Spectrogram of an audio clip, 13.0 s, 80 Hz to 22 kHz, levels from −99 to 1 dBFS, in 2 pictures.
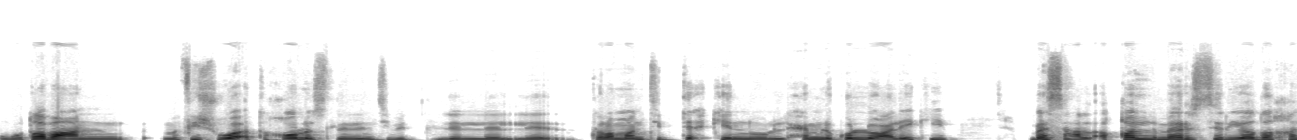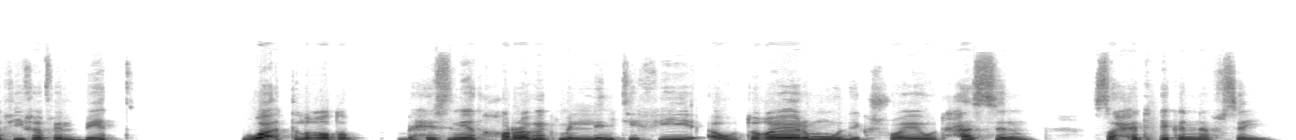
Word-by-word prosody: وطبعًا 170 Hz, -2 st, +7 dB, 0.2 s
ما 180 Hz, -, -8 dB
فيش 220 Hz, +2 st, -7 dB
وقت 225 Hz, +1 st, +5 dB
خالص 210 Hz, -3 st, +3 dB
للي 165 Hz, +1 st, -3 dB
أنتِ 195 Hz, +1 st, -9 dB
بت 190 Hz, -1 st, -10 dB
لل 165 Hz, -1 st, -6 dB
لل 160 Hz, +1 st, -5 dB, 0.2 s
طالما 180 Hz, +3 st, +2 dB
أنتِ 215 Hz, +1 st, -7 dB
بتحكي 220 Hz, +3 st, -5 dB
إنُه 185 Hz, -4 st, -3 dB
الحِمل 205 Hz, +5 st, -2 dB
كُلُّه 215 Hz, +1 st, +3 dB
عليكِ، 215 Hz, +2 st, +1 dB, 0.5 s
بس 245 Hz, +3 st, +2 dB
على 240 Hz, -2 st, 0 dB
الأقل 255 Hz, +4 st, +2 dB
مارسي 270 Hz, +1 st, +1 dB
رياضة 240 Hz, +4 st, +3 dB
خفيفة 255 Hz, +1 st, -4 dB
في 225 Hz, -, -5 dB
البيت، 220 Hz, +7 st, -6 dB, 0.6 s
وقت -, -, +6 dB
الغضب، 185 Hz, -6 st, 0 dB, 0.2 s
بحيث 240 Hz, +8 st, -7 dB
إن 245 Hz, -, 0 dB
هي 265 Hz, -, +1 dB
تخرجِك 250 Hz, +2 st, 0 dB
من 220 Hz, -, 0 dB
اللي 200 Hz, +3 st, -3 dB
أنتِ 250 Hz, 0 st, -5 dB
فيه، 230 Hz, +4 st, -5 dB
أو 180 Hz, -, -3 dB
تغيَّر 235 Hz, +6 st, +4 dB
مودِك 220 Hz, -2 st, -2 dB
شوية، 190 Hz, 0 st, -3 dB
وتحسِّن 235 Hz, +1 st, -3 dB, 0.3 s
صحتِك 245 Hz, +3 st, -4 dB
النفسية. 180 Hz, -6 st, -6 dB
215 Hz, 195 wpm, -24 LUFS, 190-240 Hz, 0.6 s, وطبعًا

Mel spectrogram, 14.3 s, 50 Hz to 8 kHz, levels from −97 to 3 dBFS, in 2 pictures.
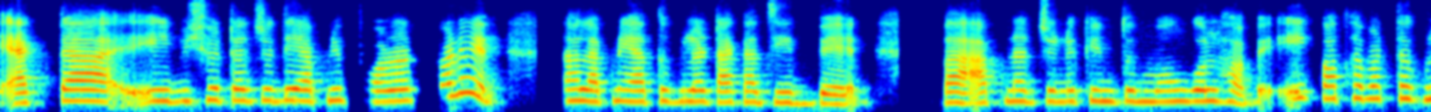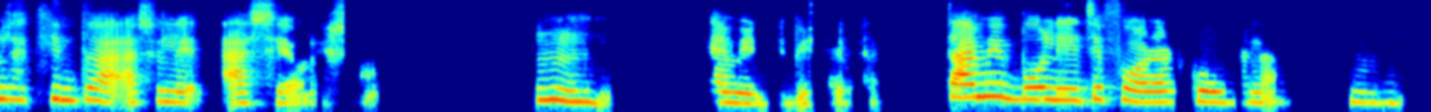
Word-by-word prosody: "একটা 225 Hz, +4 st, 0 dB, 0.4 s
এই 265 Hz, -, +1 dB
বিষয়টা 275 Hz, +1 st, -1 dB
যদি 275 Hz, 0 st, -1 dB
আপনি 275 Hz, +2 st, -5 dB
ফরওয়ার্ড 260 Hz, +2 st, 0 dB
করেন, 435 Hz, +6 st, +3 dB, 0.4 s
তাহলে 270 Hz, 0 st, +3 dB
আপনি 265 Hz, +2 st, -5 dB
এতগুলা 255 Hz, 0 st, -1 dB
টাকা 240 Hz, 0 st, 0 dB
জিতবেন। 210 Hz, -3 st, 0 dB, 0.4 s
বা 235 Hz, -, +5 dB
আপনার 255 Hz, +1 st, -3 dB
জন্য 255 Hz, 0 st, -2 dB
কিন্তু 255 Hz, 0 st, 0 dB
মঙ্গল 260 Hz, +1 st, +2 dB
হবে।" 370 Hz, -, -2 dB, 0.2 s
এই -, -, -1 dB
কথাবার্তাগুলা 310 Hz, -1 st, 0 dB
কিন্তু 295 Hz, -2 st, 0 dB, 0.2 s
আসলে 245 Hz, 0 st, -5 dB, 0.3 s
আসে 225 Hz, 0 st, -6 dB
অনেক -, -, -16 dB
সময়। -, -, -21 dB, 0.8 s
উহুম, 285 Hz, -3 st, +3 dB, 0.6 s
ফ্যামিলি 220 Hz, -4 st, -2 dB
বিষয় -, -, -12 dB
থাকে। -, -, -24 dB, 0.3 s
তা -, -, +3 dB
আমি 360 Hz, +1 st, +5 dB
বলি 295 Hz, -1 st, +4 dB
যে, 305 Hz, -, +1 dB
"ফরওয়ার্ড 245 Hz, -3 st, +2 dB
করবে 235 Hz, -2 st, 0 dB
না।" -, -, -6 dB, 0.4 s
হুম, 235 Hz, -2 st, -9 dB
হুম 220 Hz, 0 st, -13 dB
255 Hz, 160 wpm, -23 LUFS, 240-285 Hz, 0.8 s, বা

